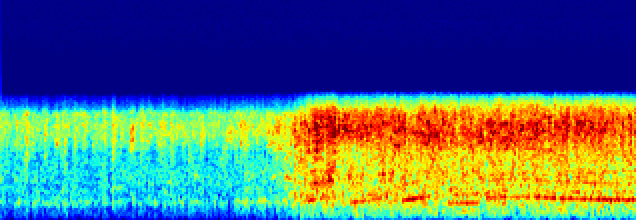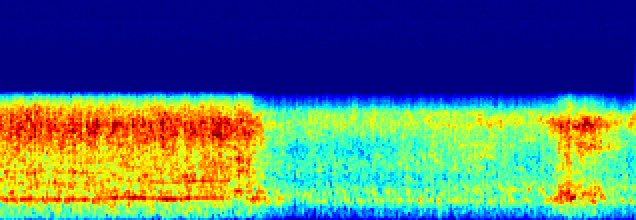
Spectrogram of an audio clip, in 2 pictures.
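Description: Classic Ford Mustang fastback's engine idling, then revved hard about three seconds in and held at high, steady revs for about six seconds during a burnout, before dropping back to idle near the end. A short rev blip comes at the very end.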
